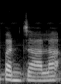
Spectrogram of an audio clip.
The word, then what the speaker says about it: ปัญจาละ: หัสดิน บุรี เป็น ราชธานี อ่าน ว่า แขวน ปัญจาละ นี้ มี แคว้น โกศล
